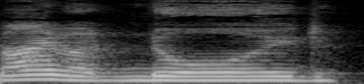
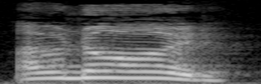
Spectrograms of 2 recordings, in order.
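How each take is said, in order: First: Slow, deliberate "I'm annoyed."; slow admission. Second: Louder, higher "I'm annoyed!" burst; annoyed outburst. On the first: Confessing to listeners she recorded on the wrong mic side, slow and held in. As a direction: say "I'm annoyed." slowly, holding it back. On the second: Fed up with recording on the wrong mic side, loud frustrated outburst. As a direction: let "annoyed" explode in frustration. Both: Real, not acted. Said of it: "Honesty time".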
